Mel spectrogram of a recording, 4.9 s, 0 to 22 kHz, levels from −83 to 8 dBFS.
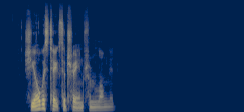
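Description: No faults in the speech; the level eases out in a smooth editor's fade from around 1 s, finishing at 2.43 s with no click or hard edge.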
